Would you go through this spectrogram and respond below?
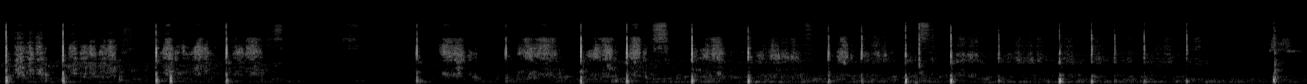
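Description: Lecturer sketching a drawing on a classroom board, sharp taps and scratchy strokes in irregular bursts, fairly quiet, with short pauses between marks and no talk.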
